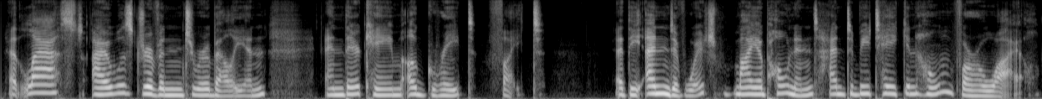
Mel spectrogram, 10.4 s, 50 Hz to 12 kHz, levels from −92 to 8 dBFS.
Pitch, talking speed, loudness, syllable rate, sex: 215 Hz, 155 wpm, -18 LUFS, 4.3 syllables/s, female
